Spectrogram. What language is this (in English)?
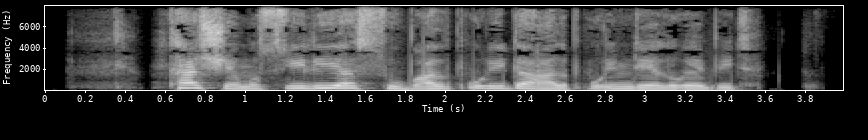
Georgian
